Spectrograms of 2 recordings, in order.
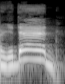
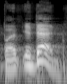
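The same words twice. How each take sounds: First: "dead" hit much higher, falling hard; stress on dead. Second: Said in the usual way. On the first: Real, not acted. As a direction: say "dead" high and final, then drop. Repeating the point, pitch jumps.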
